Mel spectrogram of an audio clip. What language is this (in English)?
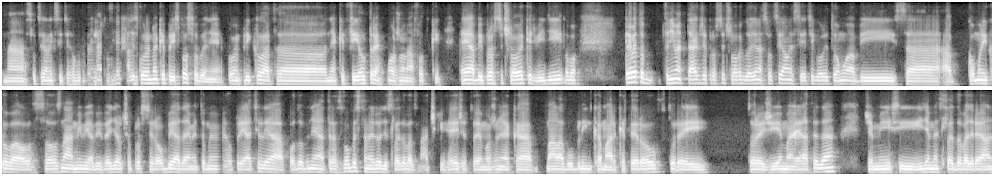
Slovak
